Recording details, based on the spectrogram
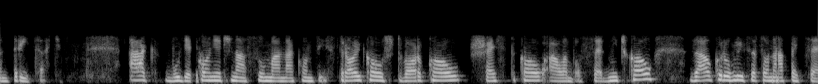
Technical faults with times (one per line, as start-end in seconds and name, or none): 0.00-8.18 G.729 codec
1.90-1.98 chunks out of order
3.22-3.26 VoIP packet loss concealed by the speech codec
5.39-5.44 VoIP packet loss concealed by the speech codec
7.72-7.78 chunks out of order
